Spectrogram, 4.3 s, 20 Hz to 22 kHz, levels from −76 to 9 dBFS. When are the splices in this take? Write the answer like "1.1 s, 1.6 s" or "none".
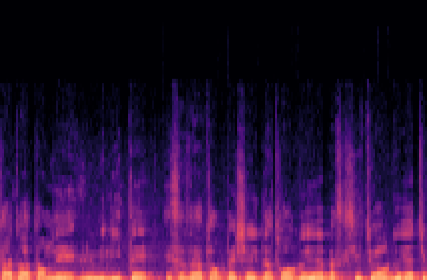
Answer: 1.6 s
